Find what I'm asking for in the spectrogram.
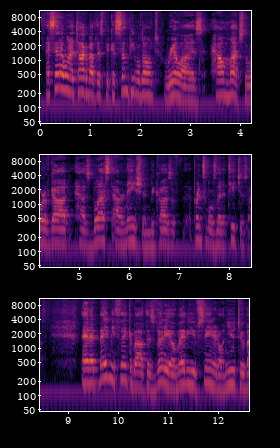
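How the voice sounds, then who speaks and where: A male pastor preaches in a relaxed, conversational way, drifting into an anecdote with easy fillers. His speaking voice sits fairly high for a man. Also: normal speed. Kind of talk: sermon.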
